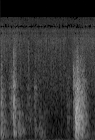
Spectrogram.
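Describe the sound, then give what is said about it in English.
A door bangs open with a loud, sudden burst, preceded by a few softer knocks and rattles, with no one speaking. “The door burst open and Mike stood facing him.”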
